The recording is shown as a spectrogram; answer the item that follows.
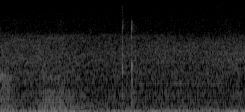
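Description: Near silence: faint room tone, with two quick, faint clicks of a computer mouse a little over a second in.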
